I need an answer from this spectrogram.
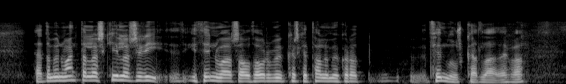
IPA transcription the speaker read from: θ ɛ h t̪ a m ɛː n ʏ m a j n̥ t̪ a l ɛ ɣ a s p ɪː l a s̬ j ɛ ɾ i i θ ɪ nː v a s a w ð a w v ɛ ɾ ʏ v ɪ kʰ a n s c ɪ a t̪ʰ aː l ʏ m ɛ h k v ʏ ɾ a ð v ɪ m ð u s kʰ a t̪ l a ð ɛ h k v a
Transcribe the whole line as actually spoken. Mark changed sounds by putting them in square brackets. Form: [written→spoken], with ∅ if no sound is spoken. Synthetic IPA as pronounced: θ ɛ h t̪ a m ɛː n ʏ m a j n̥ t̪ a l ɛ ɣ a s [p→c] ɪː l a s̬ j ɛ ɾ i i θ ɪ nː v a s a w [ð→θ] a w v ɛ ɾ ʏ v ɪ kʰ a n s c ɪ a t̪ʰ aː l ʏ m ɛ h k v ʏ ɾ a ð [v→f] ɪ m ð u s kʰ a t̪ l a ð ɛ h k v a

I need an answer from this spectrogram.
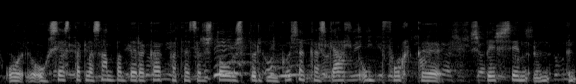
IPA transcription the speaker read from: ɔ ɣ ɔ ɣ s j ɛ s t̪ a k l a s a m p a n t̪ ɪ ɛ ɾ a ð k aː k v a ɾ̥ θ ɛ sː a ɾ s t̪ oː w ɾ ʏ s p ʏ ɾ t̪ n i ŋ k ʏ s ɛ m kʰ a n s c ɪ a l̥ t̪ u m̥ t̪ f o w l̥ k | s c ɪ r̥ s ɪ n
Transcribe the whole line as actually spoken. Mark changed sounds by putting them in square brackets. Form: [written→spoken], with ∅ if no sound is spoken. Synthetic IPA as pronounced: ɔ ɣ ɔ ɣ s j ɛ s t̪ a k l a s a m p a n t̪ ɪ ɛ ɾ a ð k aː k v a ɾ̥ θ ɛ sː a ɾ s t̪ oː w ɾ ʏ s p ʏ ɾ t̪ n i ŋ k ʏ s ɛ m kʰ a n s c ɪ a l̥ t̪ u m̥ t̪ f o w l̥ k | s [c→p] ɪ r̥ s ɪ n

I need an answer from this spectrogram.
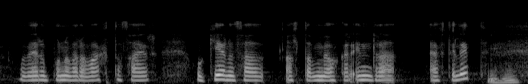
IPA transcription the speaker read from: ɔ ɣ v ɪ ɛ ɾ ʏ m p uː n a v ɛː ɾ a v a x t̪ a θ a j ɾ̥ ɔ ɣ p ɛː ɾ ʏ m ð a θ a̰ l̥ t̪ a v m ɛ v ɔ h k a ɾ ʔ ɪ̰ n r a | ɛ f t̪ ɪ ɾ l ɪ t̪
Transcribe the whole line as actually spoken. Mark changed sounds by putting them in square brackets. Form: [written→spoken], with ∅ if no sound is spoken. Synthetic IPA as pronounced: ɔ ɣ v ɪ ɛ ɾ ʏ m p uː n a v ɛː ɾ a v a x t̪ a θ a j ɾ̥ ɔ ɣ [p→c] ɛː ɾ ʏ m [ð→θ] a [θ→ð] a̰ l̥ t̪ a v m ɛ [v→ð] ɔ h k a ɾ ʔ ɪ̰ n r a | ɛ f t̪ ɪ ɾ l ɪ t̪

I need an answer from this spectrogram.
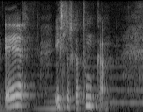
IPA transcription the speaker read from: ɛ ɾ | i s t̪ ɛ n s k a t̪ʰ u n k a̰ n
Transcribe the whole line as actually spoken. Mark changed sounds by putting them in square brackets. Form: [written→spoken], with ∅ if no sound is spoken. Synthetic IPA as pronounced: ɛ ɾ | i s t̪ ɛ n s k a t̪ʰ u [n→ŋ] k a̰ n

